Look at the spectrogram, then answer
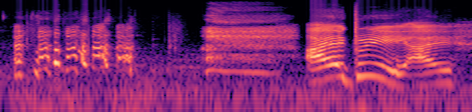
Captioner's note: Gigi and Georgia laugh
